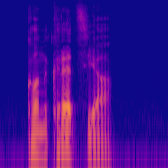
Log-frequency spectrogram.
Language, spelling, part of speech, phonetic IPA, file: Polish, konkrecja, noun, [kɔ̃ŋˈkrɛt͡sʲja], Pl-konkrecja.ogg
